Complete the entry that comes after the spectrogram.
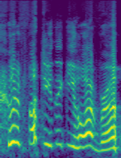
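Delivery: high, loud, laughing through the words; can barely get it out for laughing; laughing in disbelief. Real, not acted. To the chat about a corny intro, laughing hard.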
